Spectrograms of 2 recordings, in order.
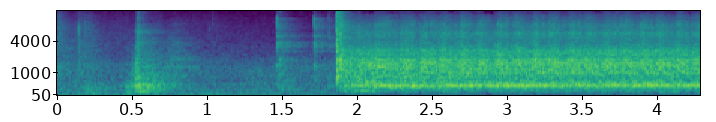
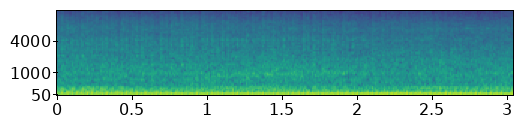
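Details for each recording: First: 1979 Triumph Spitfire with starting fluid sprayed at the carb: steady cranking about four beats a second that never fires. No fuel came out with the fuel line off; owner thinks the pump isn't pumping and will probably replace it. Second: 1979 Triumph Spitfire, running after reconnecting the fuel system: fires right up and settles into a quiet, smooth, even idle with a steady low hum and no knocks or misses. Normal idle.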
